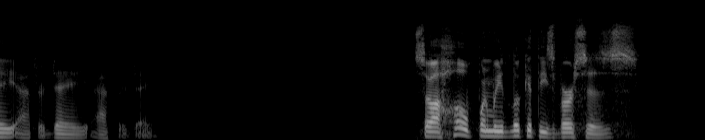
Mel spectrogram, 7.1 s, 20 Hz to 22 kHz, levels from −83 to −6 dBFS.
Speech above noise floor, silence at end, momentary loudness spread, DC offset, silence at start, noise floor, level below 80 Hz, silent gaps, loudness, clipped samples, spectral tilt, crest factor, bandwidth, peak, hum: over 46 dB; 0.65 s; 19 LU; under 0.1%; 0 s; under -90 dBFS; -90 dBFS; none; -43 LUFS; under 0.1%; -4 dB/octave; 26 dB; 14 kHz; -20 dBFS; none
